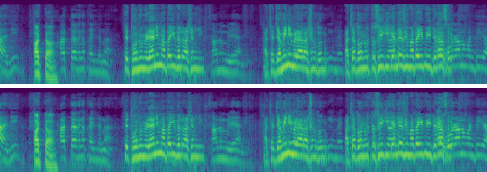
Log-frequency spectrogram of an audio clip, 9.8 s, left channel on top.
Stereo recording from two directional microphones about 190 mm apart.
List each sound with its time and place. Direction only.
0.0 s a woman's voice: 5° left (ahead or behind)
2.4 s a man's voice: 60° left (ahead or behind)
4.2 s speech: 5° left (ahead or behind)
5.2 s a man's voice: 70° left (ahead or behind)
9.0 s a woman's voice: 10° left (ahead or behind)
